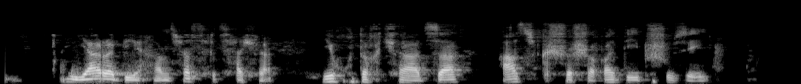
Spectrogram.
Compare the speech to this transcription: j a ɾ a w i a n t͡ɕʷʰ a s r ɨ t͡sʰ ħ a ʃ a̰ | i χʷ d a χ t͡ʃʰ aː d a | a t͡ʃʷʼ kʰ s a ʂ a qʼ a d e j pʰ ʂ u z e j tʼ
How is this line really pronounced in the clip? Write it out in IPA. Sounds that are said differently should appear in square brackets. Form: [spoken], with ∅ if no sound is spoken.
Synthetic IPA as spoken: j a ɾ a [b] i a n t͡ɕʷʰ a s r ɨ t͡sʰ ħ a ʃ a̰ | i χʷ d a χ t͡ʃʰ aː [d͡z] a | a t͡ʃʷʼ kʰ [ʂ] a ʂ a qʼ a d e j pʰ ʂ u z e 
